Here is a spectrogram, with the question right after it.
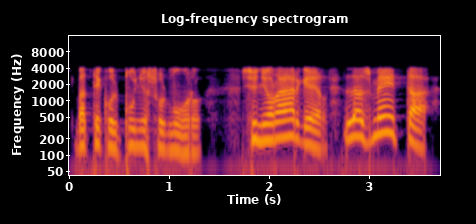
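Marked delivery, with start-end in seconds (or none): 1.7-3.6 higher, louder cry through the wall; shout. A narrator's reading. Paul shouting at Mr Harger through the wall. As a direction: shout to make them stop. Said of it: "gridò".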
